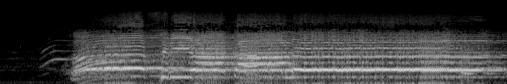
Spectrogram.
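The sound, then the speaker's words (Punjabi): A Sikh audience shouting the Jaikara cry together, a loud sustained chorus of many voices that rises after a brief quiet opening and holds strongly for about four seconds before easing slightly. “ਚੋਲਿਆਂ ਵਾਲੇ ਬੈਠੇ ਨੇ ਉਹਨਾਂ ਨੂੰ ਜੈਕਾਰਾ ਚੰਗਾ ਨਹੀਂ ਲੱਗਦਾ? ਜੇ ਗੁਰੂ ਗੋਬਿੰਦ ਸਿੰਘ ਦੇ ਜੈਕਾਰੇ ਚ ਨਹੀਂ ਬੋਲਦੇ ਕੀ ਖੁਸ਼ੀ ਲਓਗੇ ਤੁਸੀਂ?”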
